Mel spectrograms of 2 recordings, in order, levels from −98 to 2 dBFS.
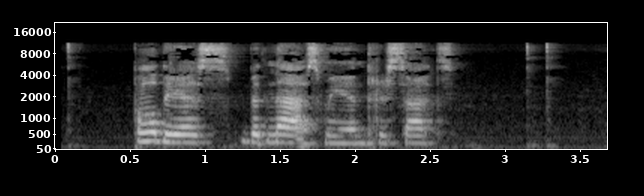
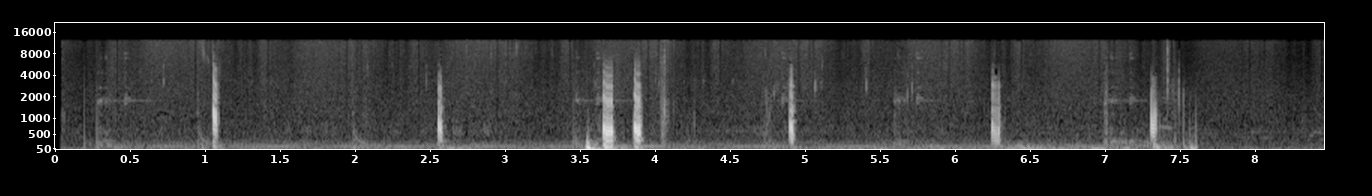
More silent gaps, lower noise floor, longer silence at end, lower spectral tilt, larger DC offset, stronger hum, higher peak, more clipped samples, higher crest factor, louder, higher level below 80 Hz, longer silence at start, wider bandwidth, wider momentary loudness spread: neither; second, -47 dBFS vs -57 dBFS; second, 0.4 s vs 0.85 s; second, 0 dB/octave vs -5.5 dB/octave; neither; neither; second, -8 dBFS vs -2 dBFS; neither; second, 20 dB vs 26 dB; about the same, -24 LUFS vs -24 LUFS; second, -72 dBFS vs -42 dBFS; second, 0.05 s vs 1.05 s; second, 11.5 kHz vs 13 kHz; second, 17 LU vs 28 LU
